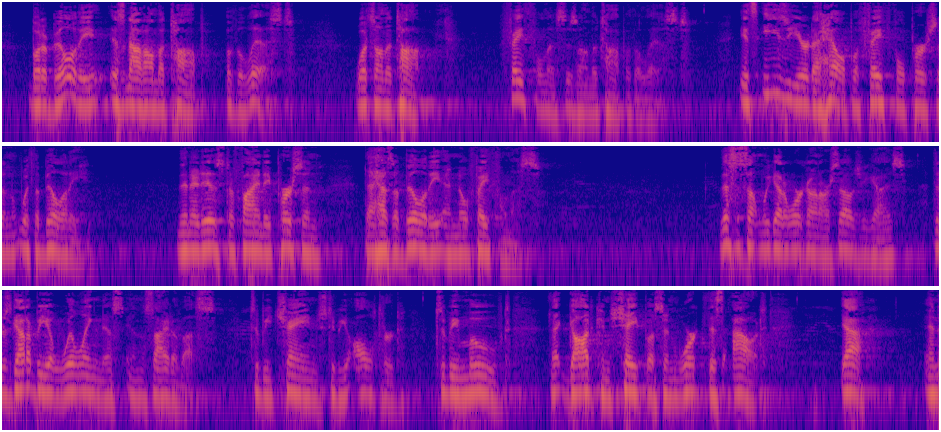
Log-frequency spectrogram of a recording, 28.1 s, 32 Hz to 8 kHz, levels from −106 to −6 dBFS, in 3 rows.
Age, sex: 40-59, male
